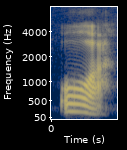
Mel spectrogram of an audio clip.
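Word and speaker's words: o'er: Again, can you see how over has two syllables? But to try to fit something into a rhythm, he would use or, one syllable.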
